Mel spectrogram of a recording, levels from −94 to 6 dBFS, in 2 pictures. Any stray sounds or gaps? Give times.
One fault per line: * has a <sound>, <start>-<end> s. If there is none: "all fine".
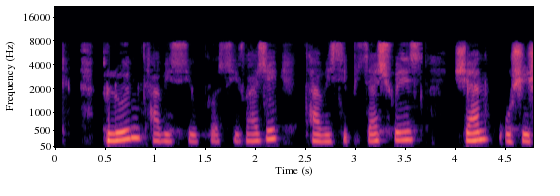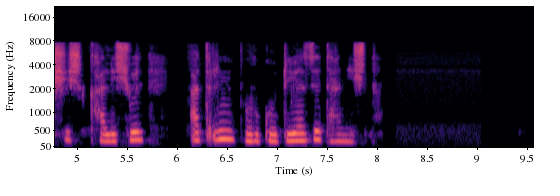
all fine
